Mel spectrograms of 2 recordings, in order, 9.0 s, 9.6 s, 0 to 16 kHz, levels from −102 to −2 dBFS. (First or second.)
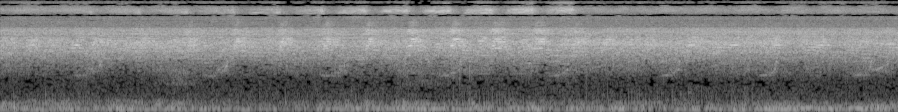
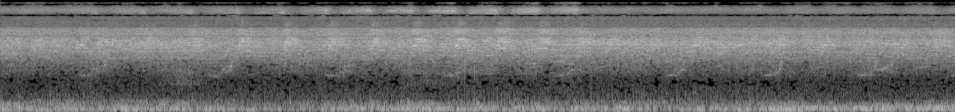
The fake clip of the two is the second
